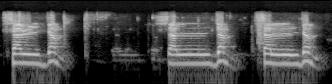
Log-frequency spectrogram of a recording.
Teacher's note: जब हम बोलेंगे शलजम, शलजम, शलजम, तो जीभ जो है दांत के ऊपर जा रहा है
